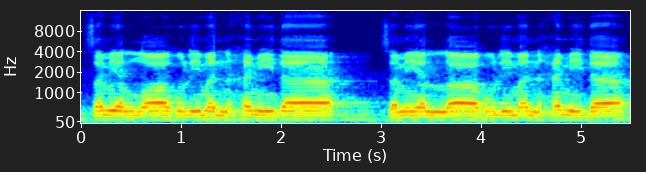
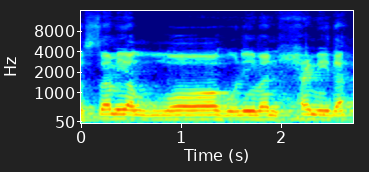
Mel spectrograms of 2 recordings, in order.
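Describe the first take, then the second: First: سمع اللہ لمن حمدہ with a thin اللہ and حمدہ split as ہمدہ; the common mistaken way of سمع اللہ لمن حمدہ; سمع اللہ لمن حمدہ with the lam of اللہ not made full; wrong recitation. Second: Slow سمع اللہ لمن حمدہ with a full, rounded اللہ; سمع اللہ لمن حمدہ drawn out, اللہ said heavy and full; correct recitation. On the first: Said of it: "بعض حضرات کہتے ہیں". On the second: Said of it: "یہ ہے صحیح تلفظ". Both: Shown as a demonstration.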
